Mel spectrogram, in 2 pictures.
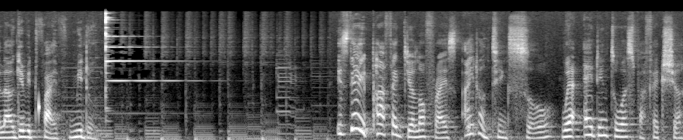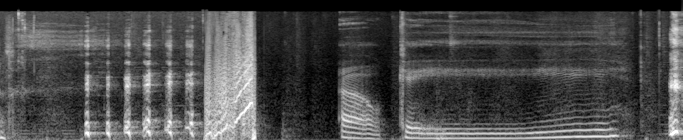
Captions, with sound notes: I'll give it five, middle. - Is there a perfect jollof rice? I don't think so. We're heading towards perfection. (laughs) (record scratching) - Okay...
